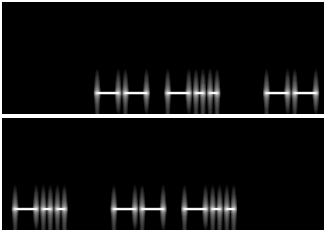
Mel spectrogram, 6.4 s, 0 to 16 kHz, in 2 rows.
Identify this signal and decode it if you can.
Morse code, heard as a keyed tone, about 17 wpm, 700 Hz. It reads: MD MD MD
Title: US States Repeated 3x 17wpm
